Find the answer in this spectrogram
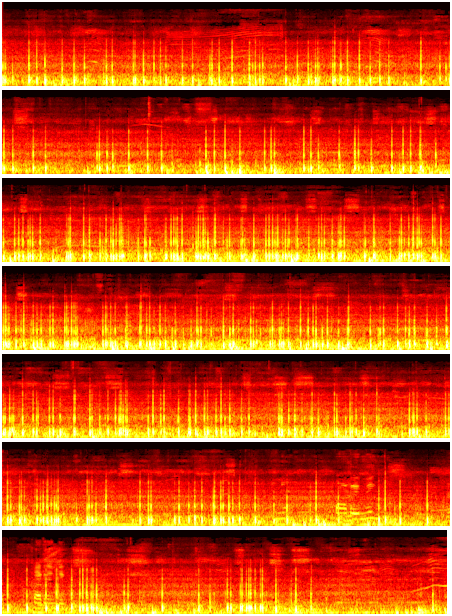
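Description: A fireworks display in a dense barrage: aerial shells bursting in rapid, overlapping bangs, many a second, without a break.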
